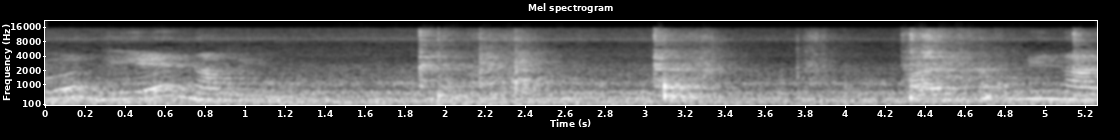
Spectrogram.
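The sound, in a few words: stirring pumpkin greens curry in a pan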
